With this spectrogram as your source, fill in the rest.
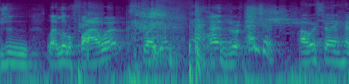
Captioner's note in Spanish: sssh poof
